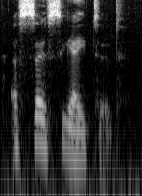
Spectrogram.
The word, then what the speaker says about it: associated: when it's te d the E is pronounced associated okay I thought they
